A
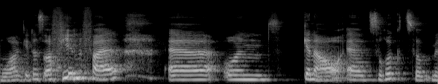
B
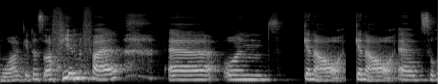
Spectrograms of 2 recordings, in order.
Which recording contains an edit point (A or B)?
B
